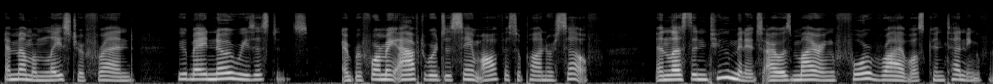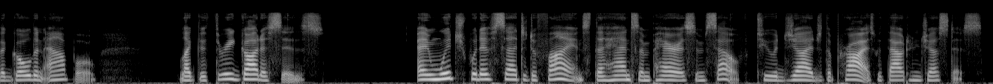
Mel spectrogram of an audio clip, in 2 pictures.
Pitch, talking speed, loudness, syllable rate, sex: 210 Hz, 160 wpm, -21 LUFS, 5.4 syllables/s, female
